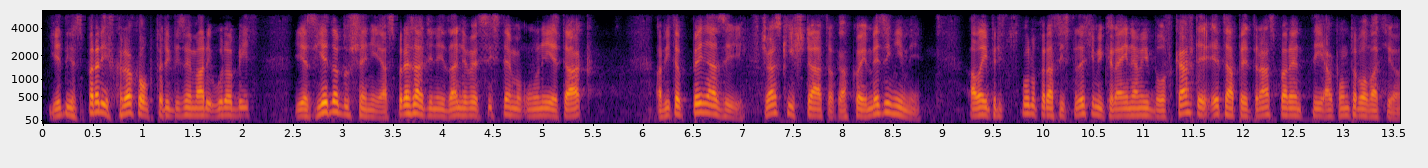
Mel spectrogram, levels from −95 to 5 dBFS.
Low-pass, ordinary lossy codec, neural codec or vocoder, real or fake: 5.4 kHz; none; codec, 16 kHz, 1.1 kbps, Voila-Tokenizer; fake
